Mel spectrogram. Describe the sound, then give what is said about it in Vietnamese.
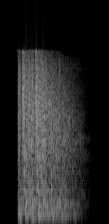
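An explosion effect for a white orb and a black staff colliding: one loud, roaring burst that starts abruptly, holds for about a second and a half, then fades. “Những tiếng nổ vang dội đất trời, hư không nơi hai vật đụng vào nhau thình lình vỡ vụn”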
